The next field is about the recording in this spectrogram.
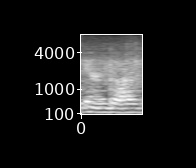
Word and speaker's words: Dunbar: And so he named it, he said, Dunbar, and it wasn't long till it became D-U-N-B-A-R, Dunbar. Two syllables, but not two words.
